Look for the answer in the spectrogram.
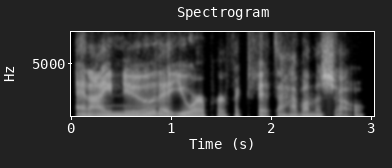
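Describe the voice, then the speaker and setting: A woman's voice: low voice, fairly quick, a bit bright, smooth, no echo, studio quality. A woman hosting a podcast interview, upbeat and encouraging, with spiritual turns of phrase. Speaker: podcast host.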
